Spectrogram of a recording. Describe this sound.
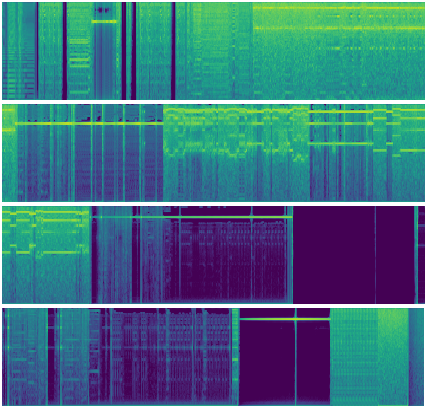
importing a blender model i made into audacity using the import raw function.
(warning: contains high frequency noise)
buzzing, random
